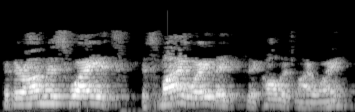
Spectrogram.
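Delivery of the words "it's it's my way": ordinary delivery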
